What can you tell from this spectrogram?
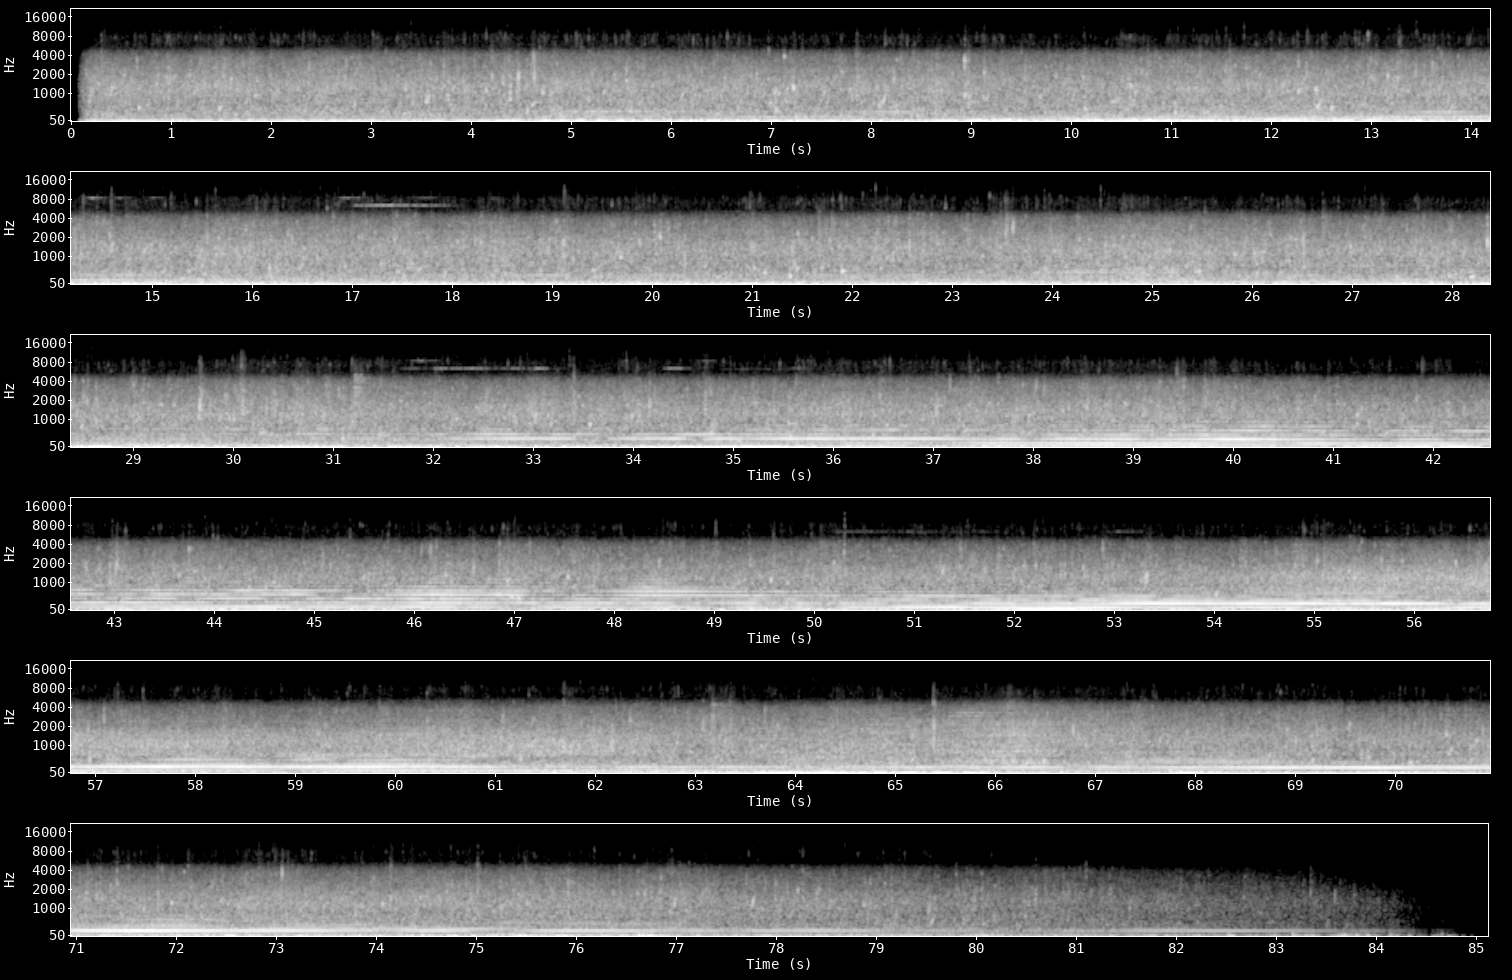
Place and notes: hilden, itter im stadtzentrum
itter durchfluss in eingegrenztem stadtflussbett, strassenverkehr und passanten, nachmittags
soundmap nrw:
social ambiences/ listen to the people - in & outdoor nearfield recordings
